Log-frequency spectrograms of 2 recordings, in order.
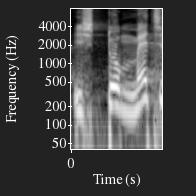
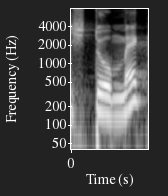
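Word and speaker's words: stomach: स्टोमच नहीं स्टोमक है। स्टोमक में ये जो सी एच है इसका उच्चारण को है।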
